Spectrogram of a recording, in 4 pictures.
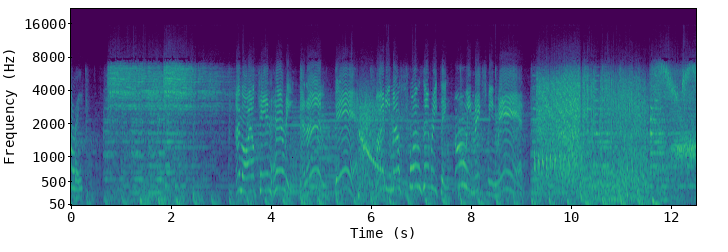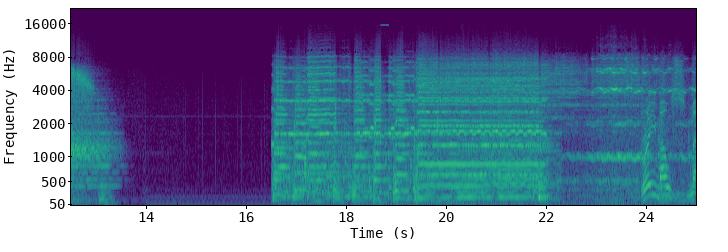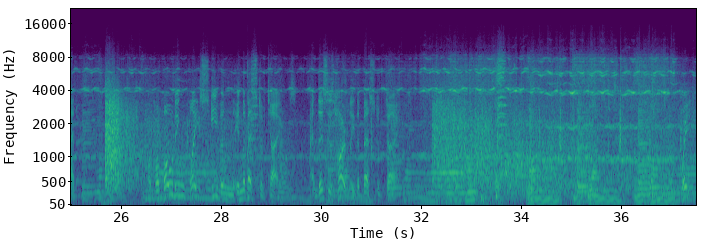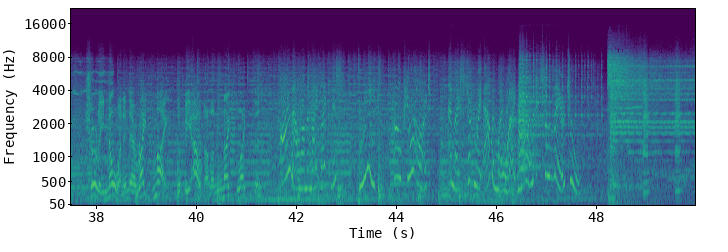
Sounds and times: Music: 0.0s - 13.7s, 16.4s - 49.9s.

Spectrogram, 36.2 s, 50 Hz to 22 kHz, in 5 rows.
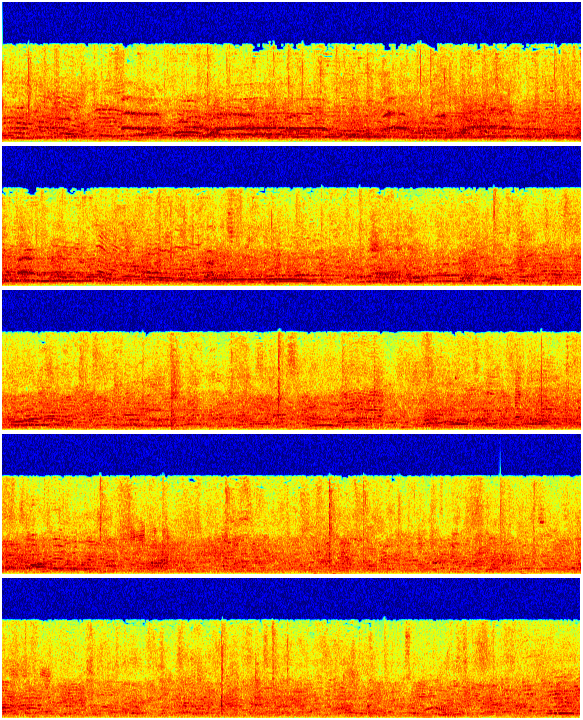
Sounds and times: Speech: 0.0s - 36.1s.

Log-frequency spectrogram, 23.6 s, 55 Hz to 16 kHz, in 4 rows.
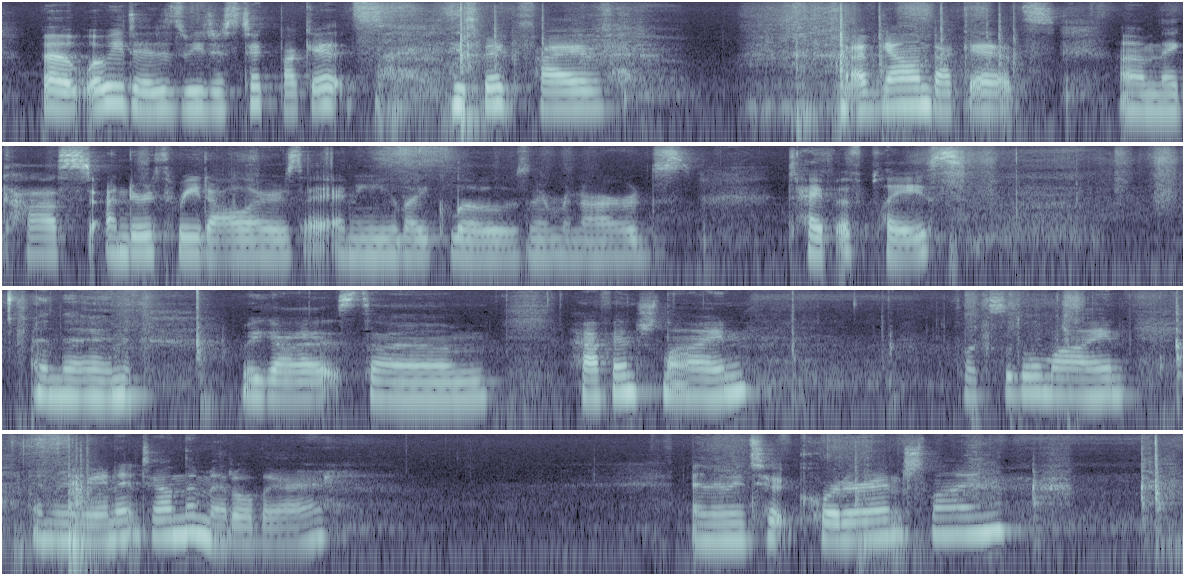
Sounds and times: Speech: 4.2s - 10.7s, 12.0s - 15.6s, 16.6s - 19.4s, 21.2s - 22.8s.

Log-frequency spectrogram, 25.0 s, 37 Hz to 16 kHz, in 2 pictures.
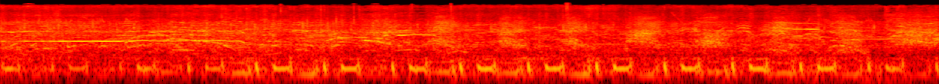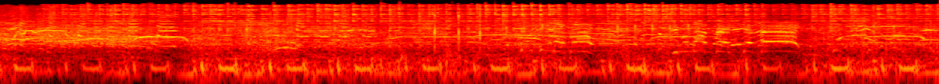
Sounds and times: Crowd: 0.0s - 25.0s
Music: 0.0s - 25.0s
Outside, urban or manmade: 0.0s - 25.0s.

